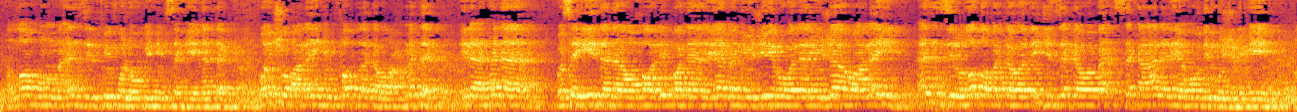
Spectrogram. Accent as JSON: {"language": "Arabic", "country": "Egypt", "said": "بلدنا مصر"}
